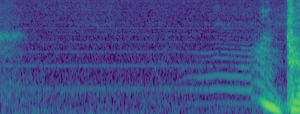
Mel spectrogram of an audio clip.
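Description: A man's voice, drawn out and sliding down in pitch, begins near the end after about a second of quiet: the start of a long, sung-out count in a yoga stretch.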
